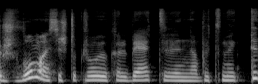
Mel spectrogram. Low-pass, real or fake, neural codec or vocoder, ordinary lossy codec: 14.4 kHz; fake; codec, 44.1 kHz, 2.6 kbps, SNAC; MP3, 64 kbps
